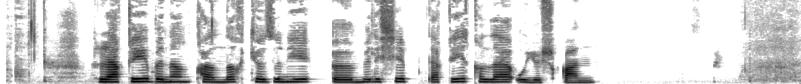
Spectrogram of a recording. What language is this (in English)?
Uyghur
